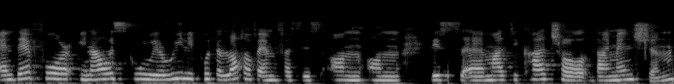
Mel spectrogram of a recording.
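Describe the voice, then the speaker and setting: Speaking at a moderate pace with very even loudness, a woman with an Italian accent uses a fairly high pitch and ordinary pitch variation. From Italy. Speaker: school educator, webinar participant. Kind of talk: webinar discussion comment. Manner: halting, many fillers.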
